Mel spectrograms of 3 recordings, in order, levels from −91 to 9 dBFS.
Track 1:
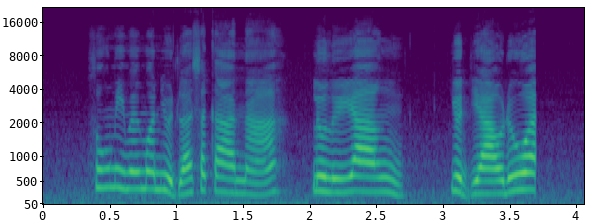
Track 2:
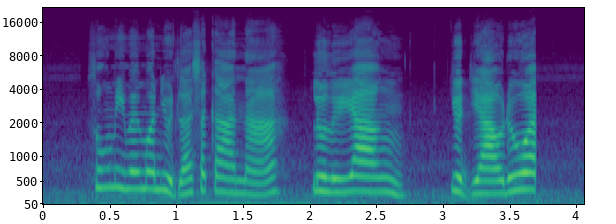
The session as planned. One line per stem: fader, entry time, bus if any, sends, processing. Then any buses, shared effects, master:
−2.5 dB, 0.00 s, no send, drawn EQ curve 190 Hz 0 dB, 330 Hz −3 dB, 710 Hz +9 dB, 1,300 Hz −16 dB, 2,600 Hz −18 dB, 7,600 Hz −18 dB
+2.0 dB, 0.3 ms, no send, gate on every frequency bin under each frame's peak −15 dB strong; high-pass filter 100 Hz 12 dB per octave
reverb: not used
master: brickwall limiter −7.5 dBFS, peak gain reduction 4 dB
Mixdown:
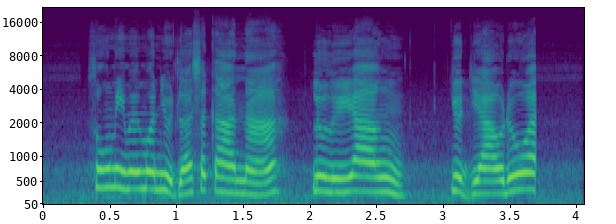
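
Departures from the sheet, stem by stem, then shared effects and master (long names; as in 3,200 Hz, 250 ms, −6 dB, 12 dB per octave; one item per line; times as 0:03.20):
stem 1 −2.5 dB → +6.0 dB
stem 2: missing gate on every frequency bin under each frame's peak −15 dB strong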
